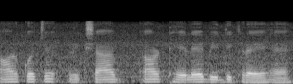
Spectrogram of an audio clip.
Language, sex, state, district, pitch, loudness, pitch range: Hindi, male, Maharashtra, Nagpur, 115 Hz, -17 LUFS, 110-120 Hz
